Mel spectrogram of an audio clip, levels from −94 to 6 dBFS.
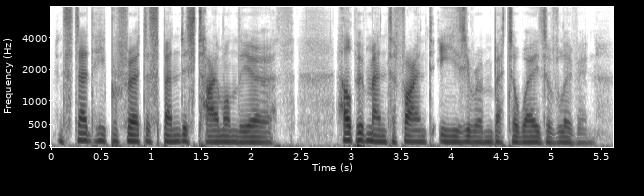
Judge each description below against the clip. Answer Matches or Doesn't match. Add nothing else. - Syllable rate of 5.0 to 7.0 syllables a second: Matches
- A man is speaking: Matches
